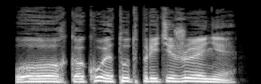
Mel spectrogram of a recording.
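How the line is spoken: Exhausted exhale. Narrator (Russian): Выдохнул он

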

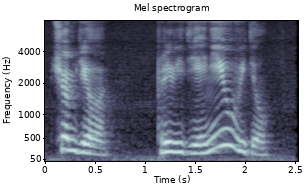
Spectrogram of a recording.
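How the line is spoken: Curt question. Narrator (Russian): Тот отрывисто спросил

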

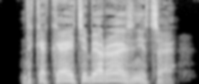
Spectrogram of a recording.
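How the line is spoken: Roar. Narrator (Russian): взревел

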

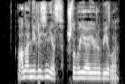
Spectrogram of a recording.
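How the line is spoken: Grumble. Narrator (Russian): буркнула проказа

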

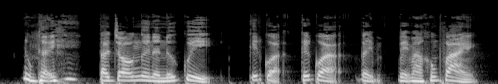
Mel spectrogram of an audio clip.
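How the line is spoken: Sobbing speech. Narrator (Vietnamese): Tề Tiểu Anh ở bên cạnh cũng thút thít nói

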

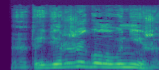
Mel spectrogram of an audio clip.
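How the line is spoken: Plain. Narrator (Russian): сказал я гаишнику

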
